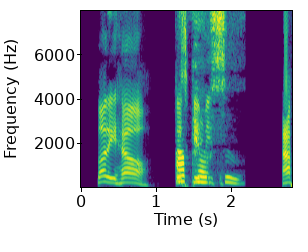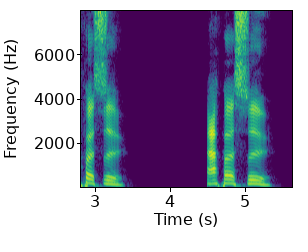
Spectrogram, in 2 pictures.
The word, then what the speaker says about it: aperçu: Just give me aperçu.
